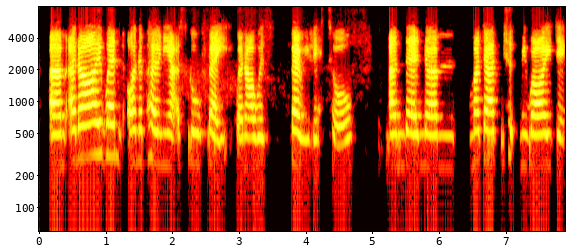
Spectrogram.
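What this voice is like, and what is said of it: Birmingham accent. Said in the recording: “from Birmingham originally, which you can probably hear in my voice because I've never lost my accent.”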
